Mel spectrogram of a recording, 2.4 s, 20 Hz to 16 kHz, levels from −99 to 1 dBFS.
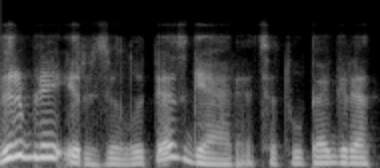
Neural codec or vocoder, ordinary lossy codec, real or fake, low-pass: none; Opus, 16 kbps; real; 7.2 kHz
